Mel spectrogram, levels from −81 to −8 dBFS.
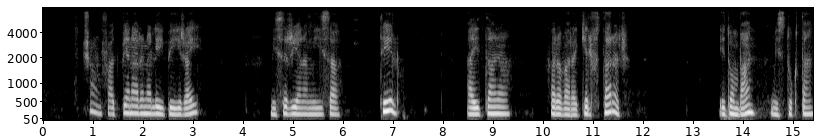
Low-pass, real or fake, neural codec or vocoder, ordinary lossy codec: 7.2 kHz; real; none; Opus, 24 kbps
